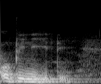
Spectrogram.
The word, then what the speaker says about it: অপিনিহিতি: হ্যাঁ, তা এটার উচ্চারণটা আমরা উচ্চারণ করেছি, এটা অপিনিহিতি না, কিন্তু এটা অয়ের উচ্চারণটা এখানে ও হয়ে যাবে, অর্থাৎ অয়ের সংবৃত উচ্চারণ। হ্যাঁ, অপিনিহিতি।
